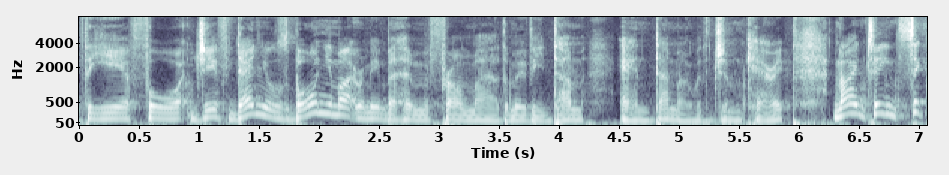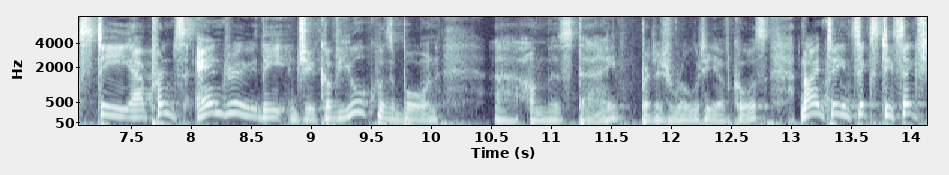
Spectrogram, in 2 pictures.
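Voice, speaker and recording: A New Zealand man hosts a music radio show from the studio, offering friendly, chatty, upbeat DJ links with music playing underneath. His medium-pitched, slightly mellow voice swings widely in pitch at a normal speed.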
